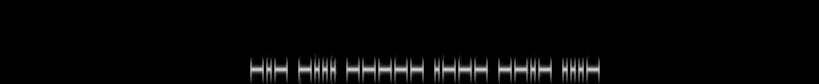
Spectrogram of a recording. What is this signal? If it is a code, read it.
Morse code, heard as a keyed tone, about 30 wpm, 700 Hz. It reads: KB0JQV
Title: USA Call Signs - 6 Characters - Repeated 3x - 30wpm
